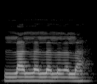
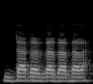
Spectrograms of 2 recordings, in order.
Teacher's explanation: The only difference here between an L and a D really is going to be the speed of what it's done. If you linger in that spot and send a little more pitch through it before releasing the connection, then that'll be an L.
